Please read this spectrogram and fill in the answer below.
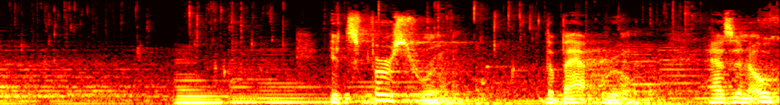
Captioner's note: water dripping; voice sounds echoey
